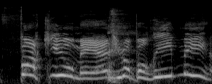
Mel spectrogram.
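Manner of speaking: very high, loud furious yell; mock angry outburst. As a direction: snap at him in mock rage. Quoting friend's angry outburst.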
